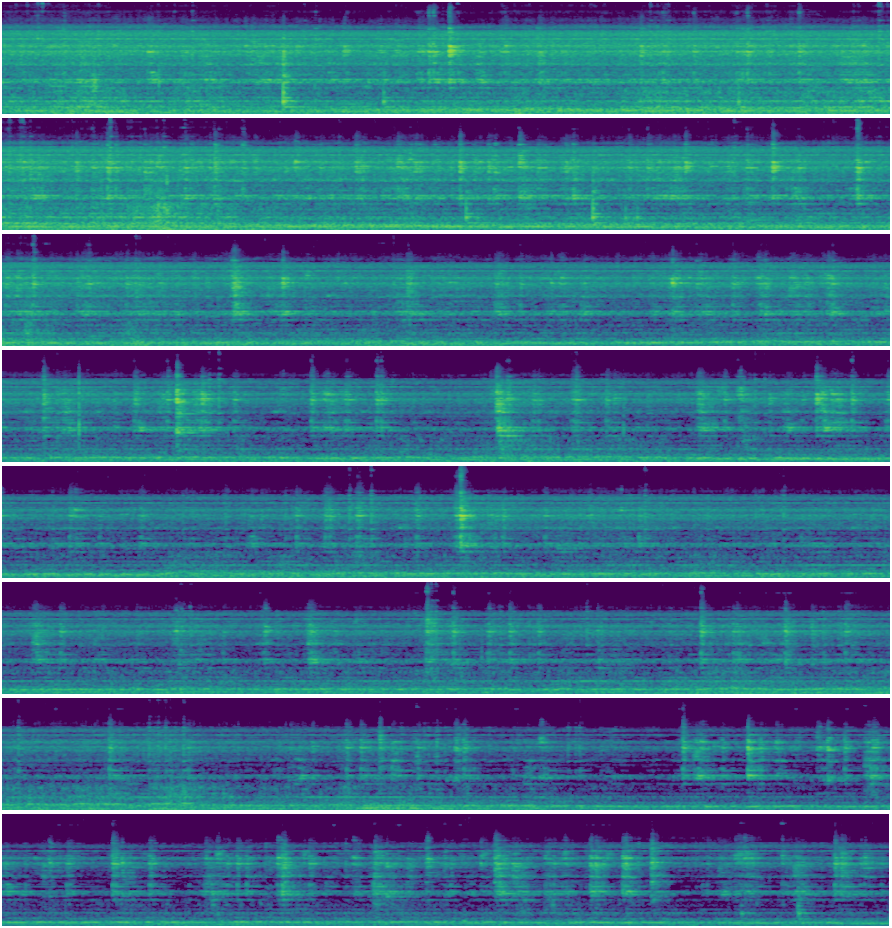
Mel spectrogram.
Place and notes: Šlavantai, Lithuania - Electricity pole resonance
Dual contact microphone recording of a electricity pole. Wind and clanging of electrical wires can be heard resonating through the pole.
